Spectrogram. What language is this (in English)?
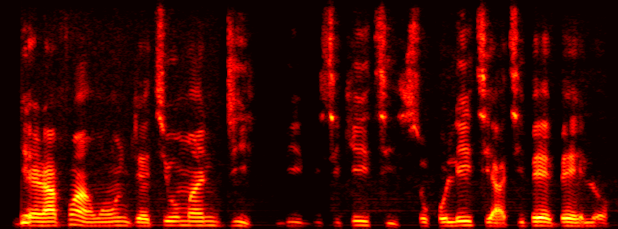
Yoruba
